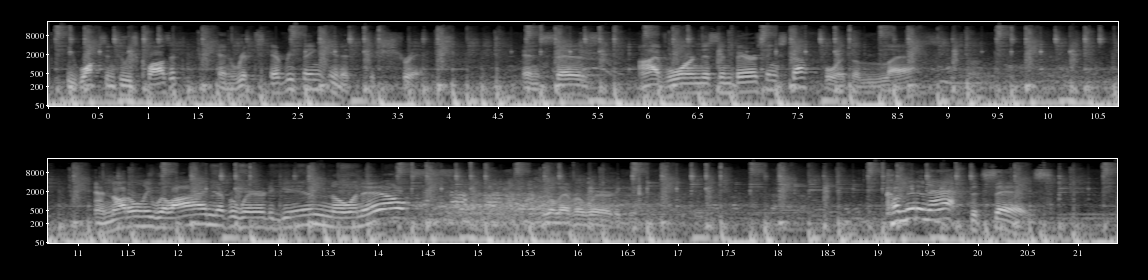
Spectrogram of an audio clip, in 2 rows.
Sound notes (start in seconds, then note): 16.4 chuckle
